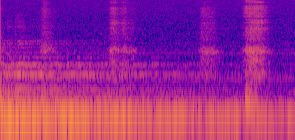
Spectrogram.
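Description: A man crying, taking four gasping breaths about a second apart, the last one near the end the loudest, over held background music chords that slowly fade.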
